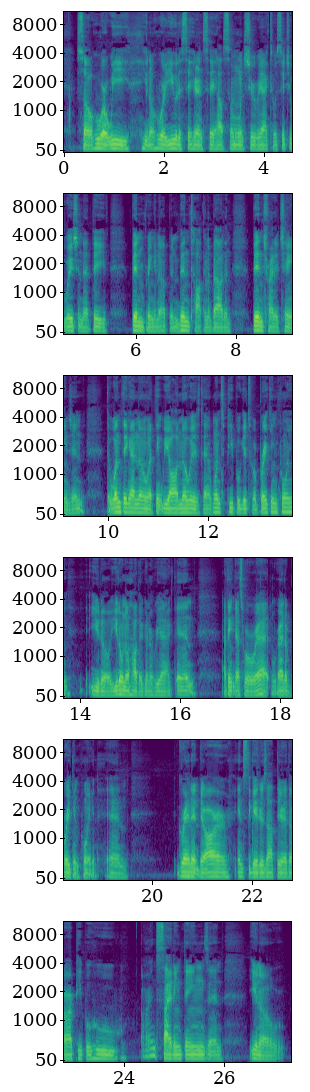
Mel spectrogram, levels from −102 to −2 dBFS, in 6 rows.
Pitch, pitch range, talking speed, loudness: 95 Hz, 85-100 Hz, 205 wpm, -27 LUFS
